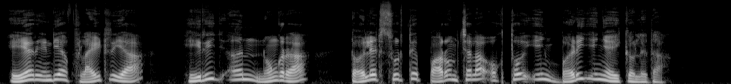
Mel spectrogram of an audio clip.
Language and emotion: Santali, disgusted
